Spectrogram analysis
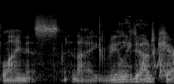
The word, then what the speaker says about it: Linus: speak Finnish it's lenos when I speak English it's lonus and I really don't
